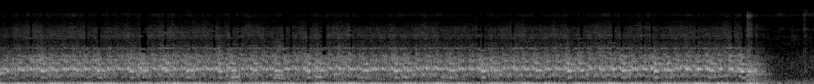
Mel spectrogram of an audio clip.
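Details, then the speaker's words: 1969 Firebird after clutch work, long-sitting engine: starter churns about seven seconds with uneven chugging and never catches; slow cranking, hard start, blamed on sitting so long, owner says pump the gas. "Pumping? Oh, it's just been sitting for so long."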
